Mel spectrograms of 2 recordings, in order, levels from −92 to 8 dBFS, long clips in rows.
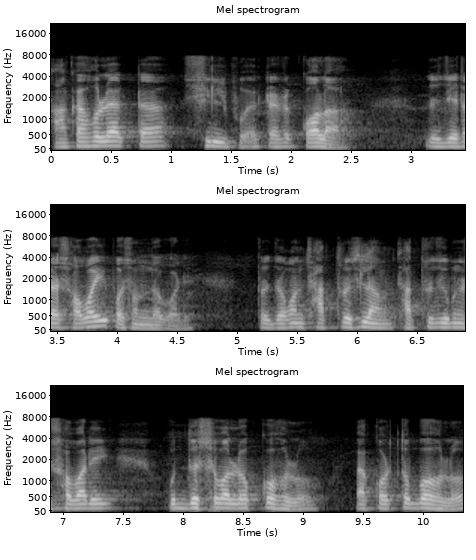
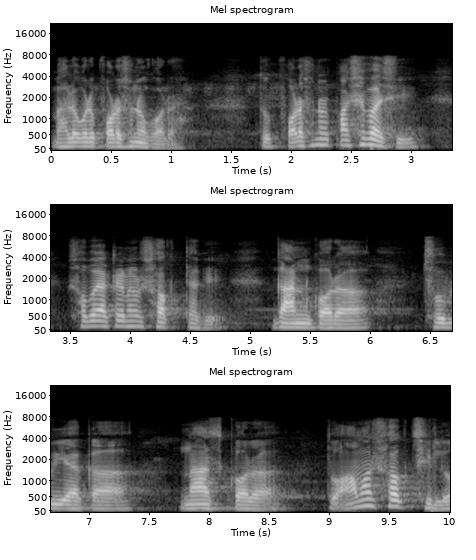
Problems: constant background noise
